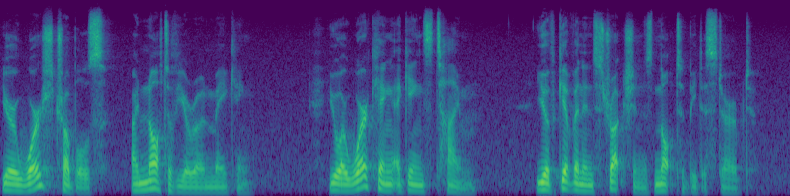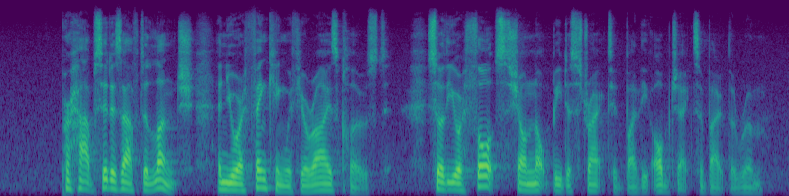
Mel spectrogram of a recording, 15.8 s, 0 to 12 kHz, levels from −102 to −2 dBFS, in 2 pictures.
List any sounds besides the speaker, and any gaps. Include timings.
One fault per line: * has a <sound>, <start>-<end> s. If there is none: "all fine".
all fine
